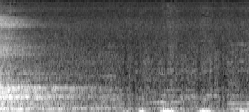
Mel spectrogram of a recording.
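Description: A man's voice trails off, then a few short, dull low thumps of handling noise come from a handheld microphone.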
